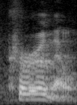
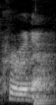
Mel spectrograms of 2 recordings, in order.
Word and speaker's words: colonel: こうやって書くんだ。Colonel. そう。 Colonel.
